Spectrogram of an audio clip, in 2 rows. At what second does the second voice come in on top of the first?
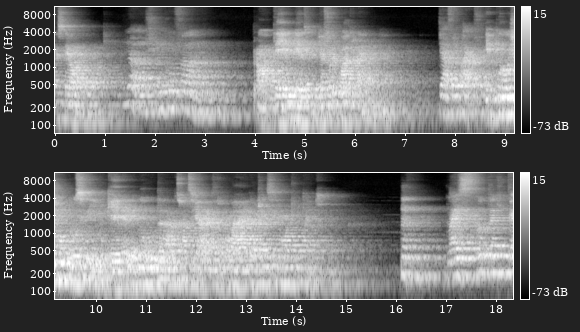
none

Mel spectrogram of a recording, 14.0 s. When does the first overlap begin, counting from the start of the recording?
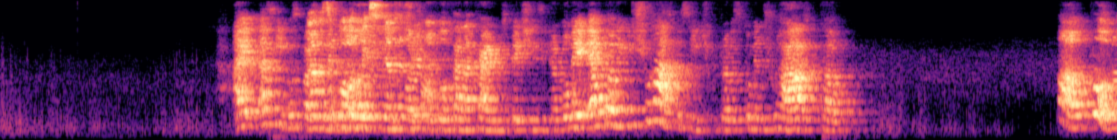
3.8 s

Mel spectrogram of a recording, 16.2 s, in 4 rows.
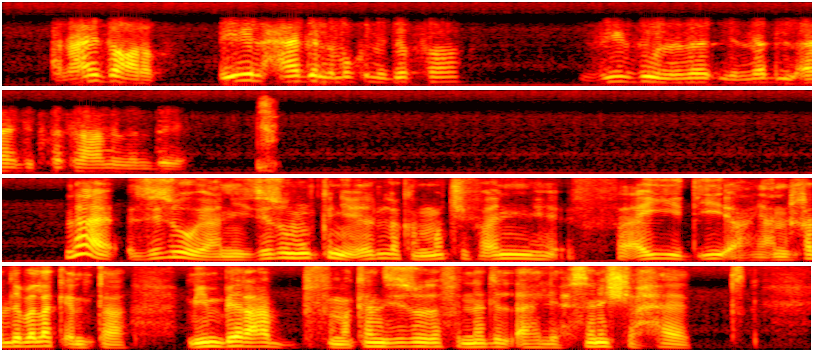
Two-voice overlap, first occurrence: none

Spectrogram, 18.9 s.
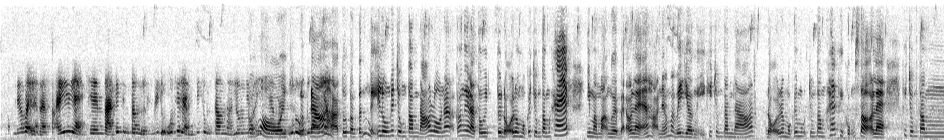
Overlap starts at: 5.0 s

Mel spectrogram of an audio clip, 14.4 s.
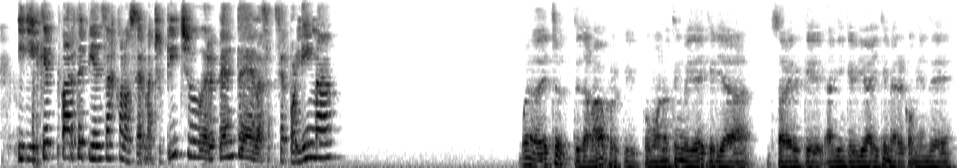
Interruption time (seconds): none

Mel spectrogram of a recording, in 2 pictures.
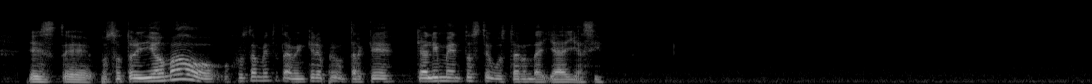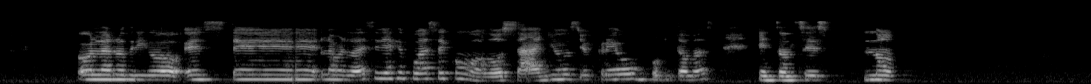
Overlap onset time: none

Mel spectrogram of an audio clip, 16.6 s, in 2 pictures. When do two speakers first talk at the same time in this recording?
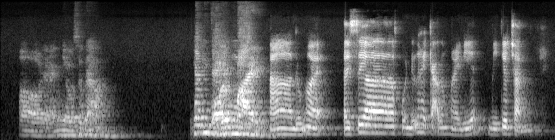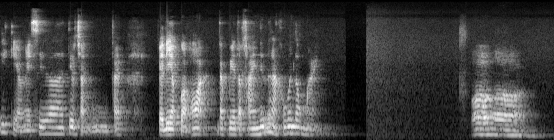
none

